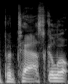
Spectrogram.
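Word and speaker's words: Pataskala: you pull in to our dealership here in pascala Ohio that's how you say it we are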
